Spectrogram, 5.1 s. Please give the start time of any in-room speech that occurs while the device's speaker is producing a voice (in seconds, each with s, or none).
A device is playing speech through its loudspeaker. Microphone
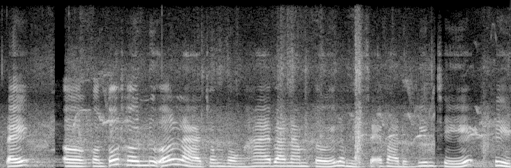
none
